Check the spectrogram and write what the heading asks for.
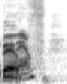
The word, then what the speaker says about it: Banff: Banff. Which is spelled B-A-N-F-F, but somehow is pronounced B-A-M-F.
